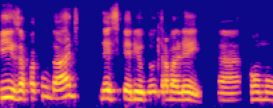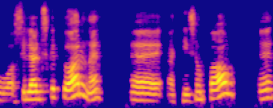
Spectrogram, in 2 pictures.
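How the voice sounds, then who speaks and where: A man speaks at a high pitch and moderate pace with lively intonation. The sound is dry and close, with no echo. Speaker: journalist and TV presenter. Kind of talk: interview answer. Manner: conversational, relaxed.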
